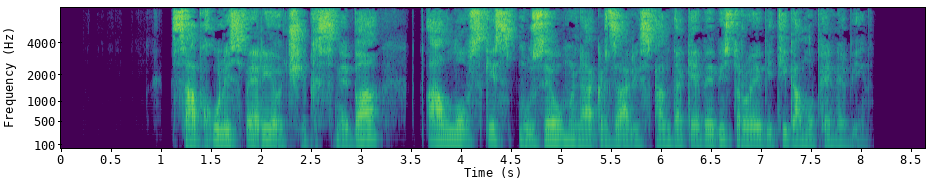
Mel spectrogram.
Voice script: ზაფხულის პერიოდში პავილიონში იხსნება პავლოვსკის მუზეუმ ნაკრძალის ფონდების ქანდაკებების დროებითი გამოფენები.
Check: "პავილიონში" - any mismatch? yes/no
yes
